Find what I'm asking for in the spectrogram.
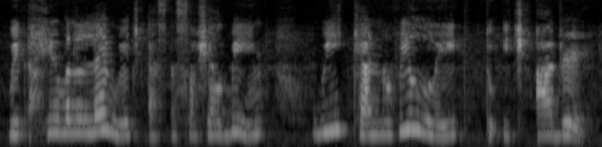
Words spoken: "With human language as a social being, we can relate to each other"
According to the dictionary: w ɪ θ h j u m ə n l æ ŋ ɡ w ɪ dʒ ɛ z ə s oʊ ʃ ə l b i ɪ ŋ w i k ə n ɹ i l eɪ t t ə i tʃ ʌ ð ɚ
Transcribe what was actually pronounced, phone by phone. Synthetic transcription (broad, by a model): w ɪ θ h j u m ə n l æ ŋ ɡ w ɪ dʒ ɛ s ə s oʊ ʃ ə l b i ɪ ŋ w i k ə n ɹ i l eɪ t t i tʃ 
